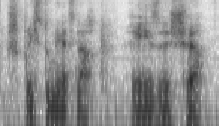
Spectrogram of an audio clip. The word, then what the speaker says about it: Regisseur: Regisseur. – Dann versuch's doch mal so. – Das Reh scheißt irgendwo hin. Reh schiss, hör.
